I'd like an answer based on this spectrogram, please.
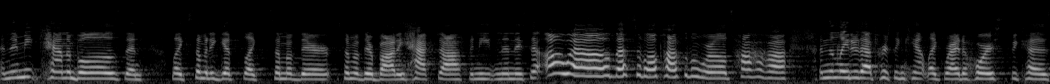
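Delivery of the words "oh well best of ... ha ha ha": mock really cheery, sunny voice, pitched up. Retelling a story's characters shrugging off a disaster: imitating a cheery tone. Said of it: "in a really cheery tone".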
